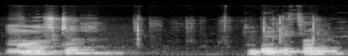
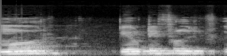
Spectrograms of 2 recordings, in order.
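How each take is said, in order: First: Most beautiful said slowly, each word set apart; slow dictation. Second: More beautiful said slowly, each word set apart; slow dictation. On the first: Teacher dictating most beautiful slowly to the student. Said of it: "superlative degree बनाएंगे". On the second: Teacher dictating more beautiful slowly to the student. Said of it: "comparative degree बनाएंगे". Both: Shown as a demonstration.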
